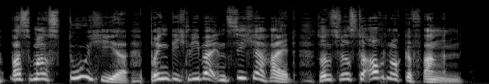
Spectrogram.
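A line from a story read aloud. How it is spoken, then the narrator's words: Calling upward. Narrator (German): ruft nach oben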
